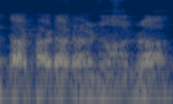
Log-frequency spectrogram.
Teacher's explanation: ट वर्ग के पांचों अक्षर टा ठा डा डा ण रा तथा शा का उच्चारण स्थान होता है मूर्धा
